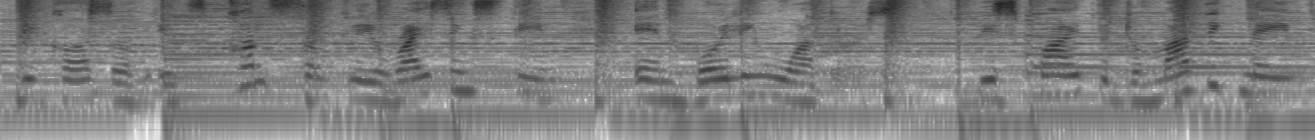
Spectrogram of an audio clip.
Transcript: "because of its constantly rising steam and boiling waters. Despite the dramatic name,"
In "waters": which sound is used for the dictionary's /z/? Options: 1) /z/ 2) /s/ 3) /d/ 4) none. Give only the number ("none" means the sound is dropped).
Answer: 2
